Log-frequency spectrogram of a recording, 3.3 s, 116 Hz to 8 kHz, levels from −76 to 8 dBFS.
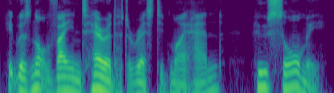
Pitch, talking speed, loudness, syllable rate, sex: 105 Hz, 215 wpm, -19 LUFS, 5.2 syllables/s, male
